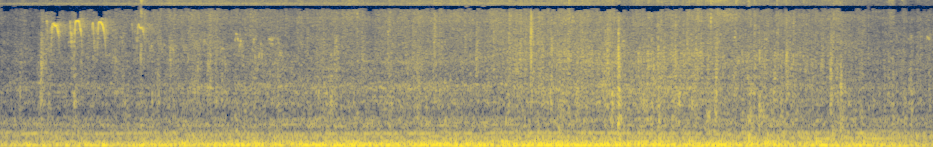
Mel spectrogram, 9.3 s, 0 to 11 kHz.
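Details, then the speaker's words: Renault Zoe with the 5AQ motor at just over 68,000 miles, driven slowly forward: a deep, hollow rumble with a scraping edge, heard clearly in the cabin, marks early traction motor bearing failure. "yeah so that kind of um yeah Rumble scraping kind of noise um that is the early signs um of motor bearing failure"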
